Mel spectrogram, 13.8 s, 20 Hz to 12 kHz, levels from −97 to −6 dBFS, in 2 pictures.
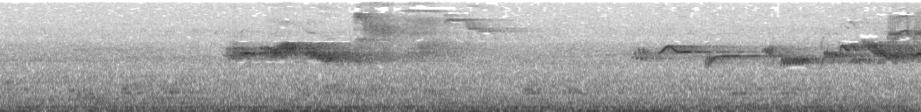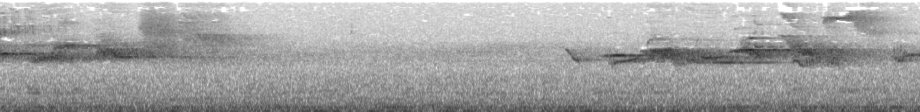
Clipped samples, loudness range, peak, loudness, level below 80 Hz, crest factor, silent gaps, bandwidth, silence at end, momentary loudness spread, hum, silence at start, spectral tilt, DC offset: under 0.1%; 6 LU; -14 dBFS; -30 LUFS; -40 dBFS; 18 dB; none; 11.5 kHz; 0 s; 13 LU; none; 0 s; -3.5 dB/octave; under 0.1%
